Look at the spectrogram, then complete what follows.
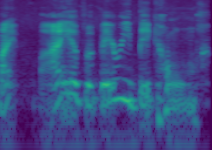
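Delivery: high, gentle little voice; high little creature voice; tiny creature voice. Acted. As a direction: chirp it like a foot-tall friend. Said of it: "He says".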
